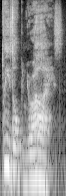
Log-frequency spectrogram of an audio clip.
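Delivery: high, loud, slow cry of guilt; hammed-up grieving soldier, slowed down; anguished plea. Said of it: "Kanto's like".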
